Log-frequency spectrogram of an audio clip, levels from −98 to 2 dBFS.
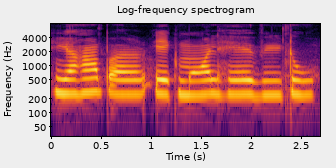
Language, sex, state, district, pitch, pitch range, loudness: Hindi, female, Madhya Pradesh, Bhopal, 250 Hz, 245-255 Hz, -14 LUFS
